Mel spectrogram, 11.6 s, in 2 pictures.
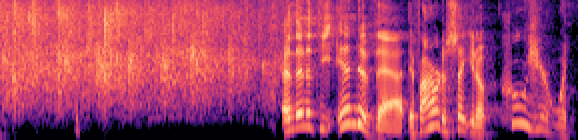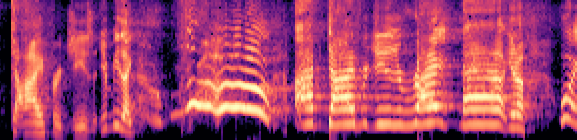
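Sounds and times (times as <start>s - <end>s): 
church congregation applauding baptisms: 0.0s - 3.3s
speech: 0.7s - 1.0s, 2.8s - 7.3s, 8.7s - 11.5s.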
